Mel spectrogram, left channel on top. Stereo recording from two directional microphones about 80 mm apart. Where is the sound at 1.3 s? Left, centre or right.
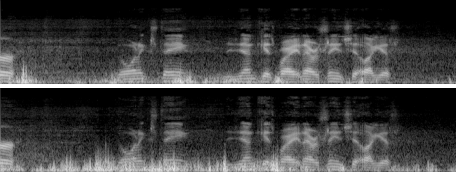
Right.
